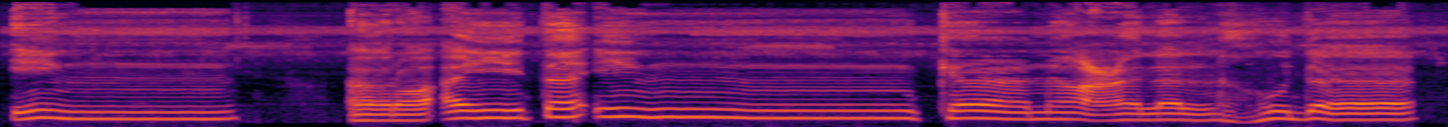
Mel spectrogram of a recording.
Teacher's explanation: suara nun sukun tersebut dibaca samar, ikhfa samar, yaitu samar antara izhar dan idgham. Tidak dibaca izhar jelas, in juga tidak dibaca idgham dimasukkan ke huruf kaf.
